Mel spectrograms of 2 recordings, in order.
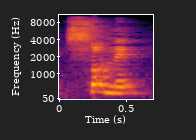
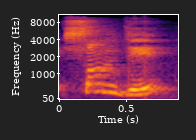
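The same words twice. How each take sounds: First: "Sonnet" as so-nè, no d; Godié pronunciation. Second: "Sunday" as san-dé; English pronunciation. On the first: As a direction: say so-nè, higher pitched. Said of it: "en Gaudier". (« Sonnet » à la godié, prononcé so-nè) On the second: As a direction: sound the d in "Sunday". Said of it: "en anglais". (« Sunday » à l'anglaise, avec le d) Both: Shown as a demonstration.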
